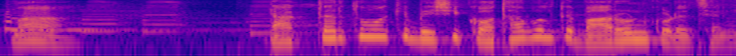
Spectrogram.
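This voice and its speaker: A man's voice: fairly high pitch, sing-song, normal speed, darkish tone. An actor playing an earnest, troubled young son devoted to his mother, in theatrical old radio show drama delivery over music. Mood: tender. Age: young adult.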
